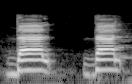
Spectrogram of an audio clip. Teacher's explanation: दाल का मखरज वही है जो ता का है, ऊपर आपने जो ता का पढ़ा है, जबान की नोक और सना उलिया की जड़।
